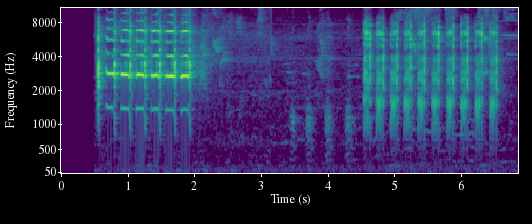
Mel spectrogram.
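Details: Javan myna singing vigorously, played to provoke quiet mynas into song: a train of loud buzzy, grating bursts with a thin whistled thread, a pause with softer clicks, then another fast series of harsh rasping notes.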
